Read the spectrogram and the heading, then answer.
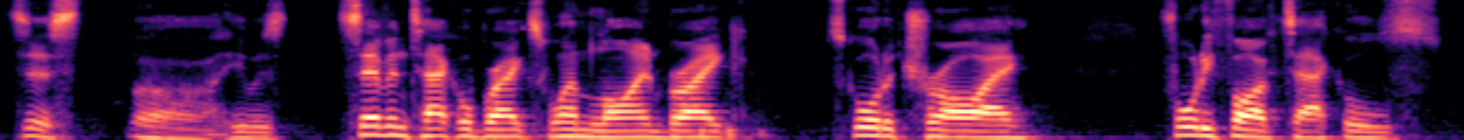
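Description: A man's voice: mid-range voice, takes it slowly, smooth. A man co-hosting a sports podcast, chatting casually and rambling about players with easy laughs. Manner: laid-back, rambling, laughs easily. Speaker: podcast co-host.

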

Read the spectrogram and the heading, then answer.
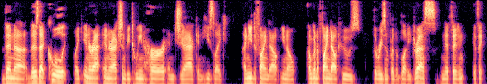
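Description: A man's voice: fairly low pitch, steady tone, a little fast, sharp tone, dry recording. A man in casual chat, laid-back and agreeable.

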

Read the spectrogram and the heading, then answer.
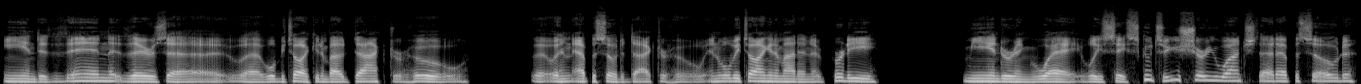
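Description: Meandering man with a creaky, gravelly voice. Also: medium pitch, fairly even intonation, no echo, clean studio sound. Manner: meandering, halting, with trailing thoughts and self-corrections; soothing, lulling. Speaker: host of a bedtime sleep podcast. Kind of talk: rambling bedtime monologue.

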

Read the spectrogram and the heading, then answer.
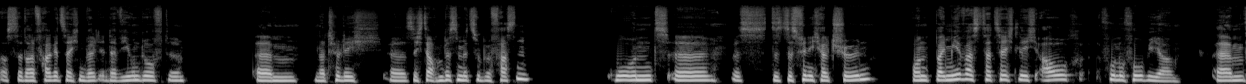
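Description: A podcast host chatting casually in an interview, with a halting delivery that often repeats words. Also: mid-range voice, a little mellow, dry recording, studio quality.

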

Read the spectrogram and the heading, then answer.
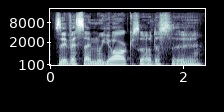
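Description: A man's voice: fairly low pitch, steady tone, measured pace, vocal fry, mellow, dry recording. A man co-hosting a podcast, chatting casually about films and often searching for words. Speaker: podcast co-host.

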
